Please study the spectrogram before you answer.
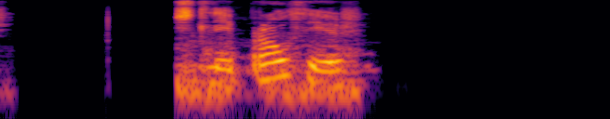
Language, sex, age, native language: Icelandic, male, 9, Icelandic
